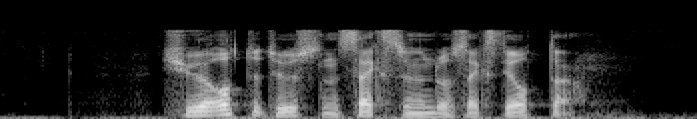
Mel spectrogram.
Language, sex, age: Norwegian, male, 21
